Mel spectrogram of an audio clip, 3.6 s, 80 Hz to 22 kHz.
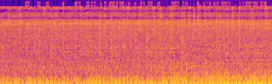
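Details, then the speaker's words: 1967 GMC C1500 with a big-block 305 V6 and glass-pack exhaust, running after sitting 20 years: deep, slightly lumpy idle with loud raw exhaust note; suspected exhaust leak on one side and a slight misfire. "exhaust here little bit of a Miss I think"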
